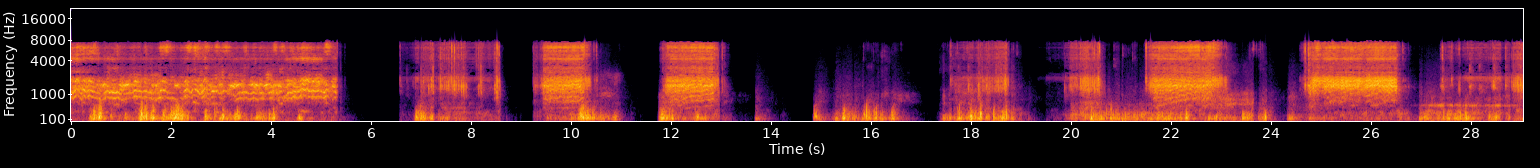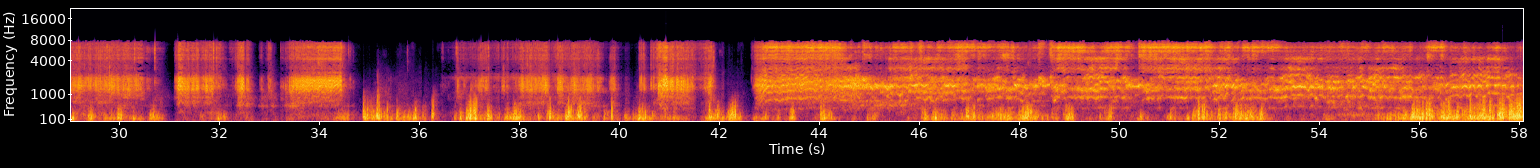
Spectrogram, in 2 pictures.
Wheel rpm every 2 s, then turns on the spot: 70, 70, 40, 0, 20, 10, 20, 0, 0, 10, 30, 20, 40, 20, 20, 10, 30, 10, 10, 10, 20, 70, 110, 110, 120, 120, 120, 120, 110.
28-32 38-42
